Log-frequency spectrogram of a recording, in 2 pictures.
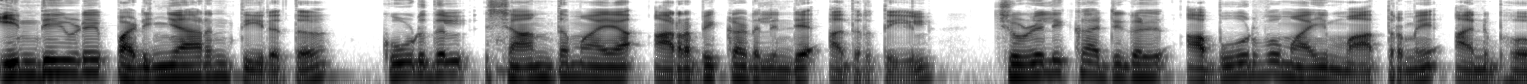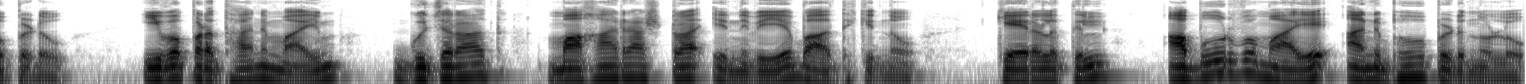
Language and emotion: Malayalam, neutral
